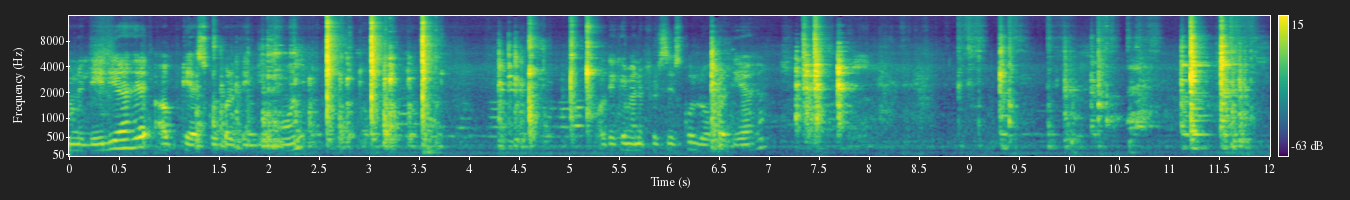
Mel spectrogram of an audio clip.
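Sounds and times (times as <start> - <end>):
wooden spoon scraping a pan: 7.8 - 12.0.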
